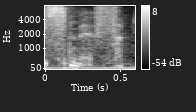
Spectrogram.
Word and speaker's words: Psmith: "I am Smith," said the oldtonian reverently. "There is a preliminary P before the name. This, however, is silent like the tomb.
